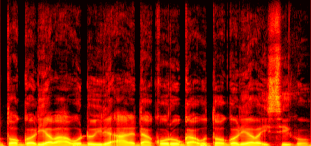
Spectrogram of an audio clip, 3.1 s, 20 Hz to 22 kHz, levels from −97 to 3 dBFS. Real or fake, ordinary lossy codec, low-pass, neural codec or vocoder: real; none; none; none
